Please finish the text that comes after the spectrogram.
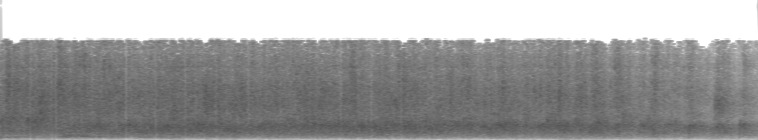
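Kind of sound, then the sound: crowd, audience applause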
